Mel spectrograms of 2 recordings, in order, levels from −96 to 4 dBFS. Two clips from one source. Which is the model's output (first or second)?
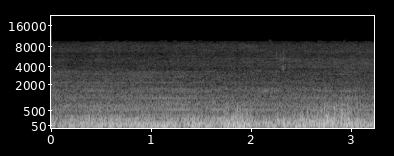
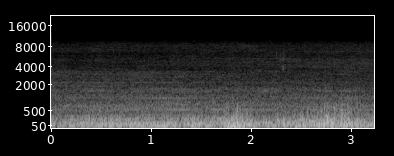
first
